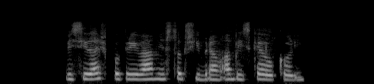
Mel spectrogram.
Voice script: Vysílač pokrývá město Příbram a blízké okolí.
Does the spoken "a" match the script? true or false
true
